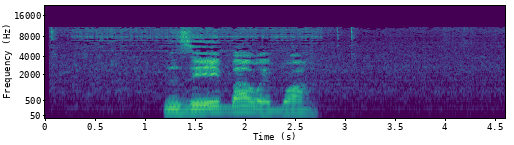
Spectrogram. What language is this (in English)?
Mbo (Cameroon)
